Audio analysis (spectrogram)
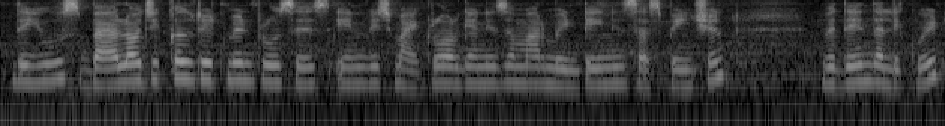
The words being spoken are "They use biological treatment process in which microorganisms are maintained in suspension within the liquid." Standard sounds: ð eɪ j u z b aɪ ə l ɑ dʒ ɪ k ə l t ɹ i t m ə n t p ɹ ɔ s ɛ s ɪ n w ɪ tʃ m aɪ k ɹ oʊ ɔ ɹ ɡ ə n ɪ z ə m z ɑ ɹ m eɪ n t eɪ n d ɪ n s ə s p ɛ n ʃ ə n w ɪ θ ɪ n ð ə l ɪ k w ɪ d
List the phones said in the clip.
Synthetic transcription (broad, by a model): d eɪ j u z b aɪ ə l ɑ dʒ ɪ k ə l t ɹ i t m ə n t p ɹ ɔ s ɛ s ɪ n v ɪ tʃ m aɪ k ɹ oʊ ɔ ɹ ɡ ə n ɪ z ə m ɑ ɹ m eɪ n t eɪ n ɪ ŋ s ə s p ɛ n ʃ ə n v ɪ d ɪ n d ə l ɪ k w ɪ d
